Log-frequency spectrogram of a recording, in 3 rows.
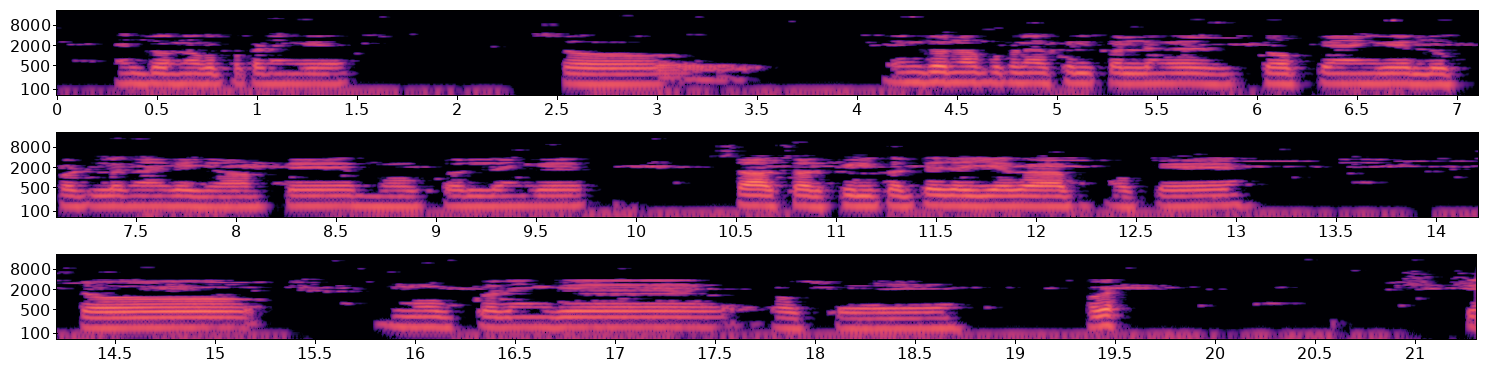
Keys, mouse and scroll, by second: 1.1 shift+click, 4.2 shift+click, 4.9 f, 5.7 KP_7, 6.0-6.5 scroll up 3, 6.5 shift+middle click, 7.4 ctrl+r, 8.4 g, 10.2 click, 11.2 f, 11.4 scroll down 5, 11.5 middle click, 12.5 scroll up 1, 12.6 middle click, 13.4 scroll up 1, 13.9 click, 15.7 g, 16.6 click, 16.8 g, 18.7 click, 18.9 g, 19.4-20.4 middle drag, 20.4 click.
